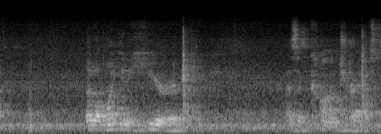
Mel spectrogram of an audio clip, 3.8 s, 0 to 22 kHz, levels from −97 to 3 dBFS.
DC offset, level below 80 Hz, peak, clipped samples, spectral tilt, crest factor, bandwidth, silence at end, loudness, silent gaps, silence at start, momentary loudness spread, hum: under 0.1%; -62 dBFS; -12 dBFS; under 0.1%; -6.5 dB/octave; 20 dB; 11.5 kHz; 0 s; -31 LUFS; none; 0 s; 16 LU; none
